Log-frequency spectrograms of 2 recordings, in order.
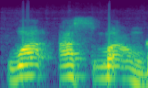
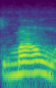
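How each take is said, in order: First: WA ASMA'U cut between wa and as; a separate a starting asma'u in WA ASMA'U; hamzah pronounced. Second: WASMA'U run together as was-ma'u; hamzah dropped. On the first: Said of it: "tapi harus". (wa asma'u dipotong, hamzah dibaca) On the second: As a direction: swallow the a, joining wa to s in WASMA'U. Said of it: "Tidak boleh". (wasma'u disambung, hamzah tidak dibaca) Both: Shown as a demonstration.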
